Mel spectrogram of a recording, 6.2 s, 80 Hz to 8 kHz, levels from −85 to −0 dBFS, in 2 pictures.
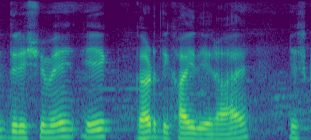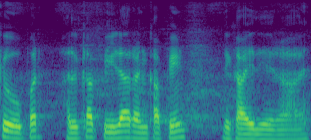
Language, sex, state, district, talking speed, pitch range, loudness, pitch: Hindi, male, Uttar Pradesh, Gorakhpur, 195 wpm, 115-140 Hz, -21 LUFS, 125 Hz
